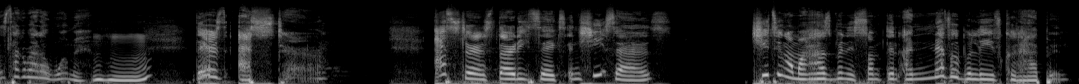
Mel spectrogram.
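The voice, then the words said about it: Posh Nigerian accent. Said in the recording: “With this accent. ... The accent. ... Your posh Niger accent.”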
